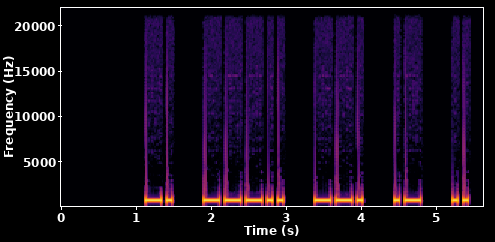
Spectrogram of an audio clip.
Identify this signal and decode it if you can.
Morse code, heard as a keyed tone, about 17 wpm, spaced as for 12 wpm, 700 Hz. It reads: N8GAI
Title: USA Call Signs - 2x Character Spacing - 17wpm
